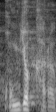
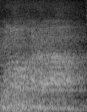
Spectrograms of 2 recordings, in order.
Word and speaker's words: 공경: 공격하라 그러지 말고. 다시 시작. 내 아버지와 어머니를, 다시 발음 정확히 하시라고요. 공격이라고 들리면 절대로 안 됩니다. 시작. 내 아버지와 어머니를 공경하라.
